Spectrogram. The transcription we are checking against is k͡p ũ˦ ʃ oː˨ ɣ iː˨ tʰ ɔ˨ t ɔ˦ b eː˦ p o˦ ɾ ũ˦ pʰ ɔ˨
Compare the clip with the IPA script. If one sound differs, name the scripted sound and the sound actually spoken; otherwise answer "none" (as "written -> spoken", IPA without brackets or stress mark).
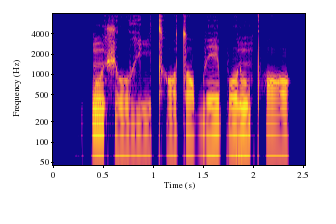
none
